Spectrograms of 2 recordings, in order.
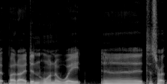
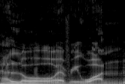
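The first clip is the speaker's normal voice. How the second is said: lower, deep, congested voice with throat mucus; 8 semitones lower than usual. Greeting viewers at the start of a stream: deep voice from throat mucus. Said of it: "the mucus in my throat making my voice deep".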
